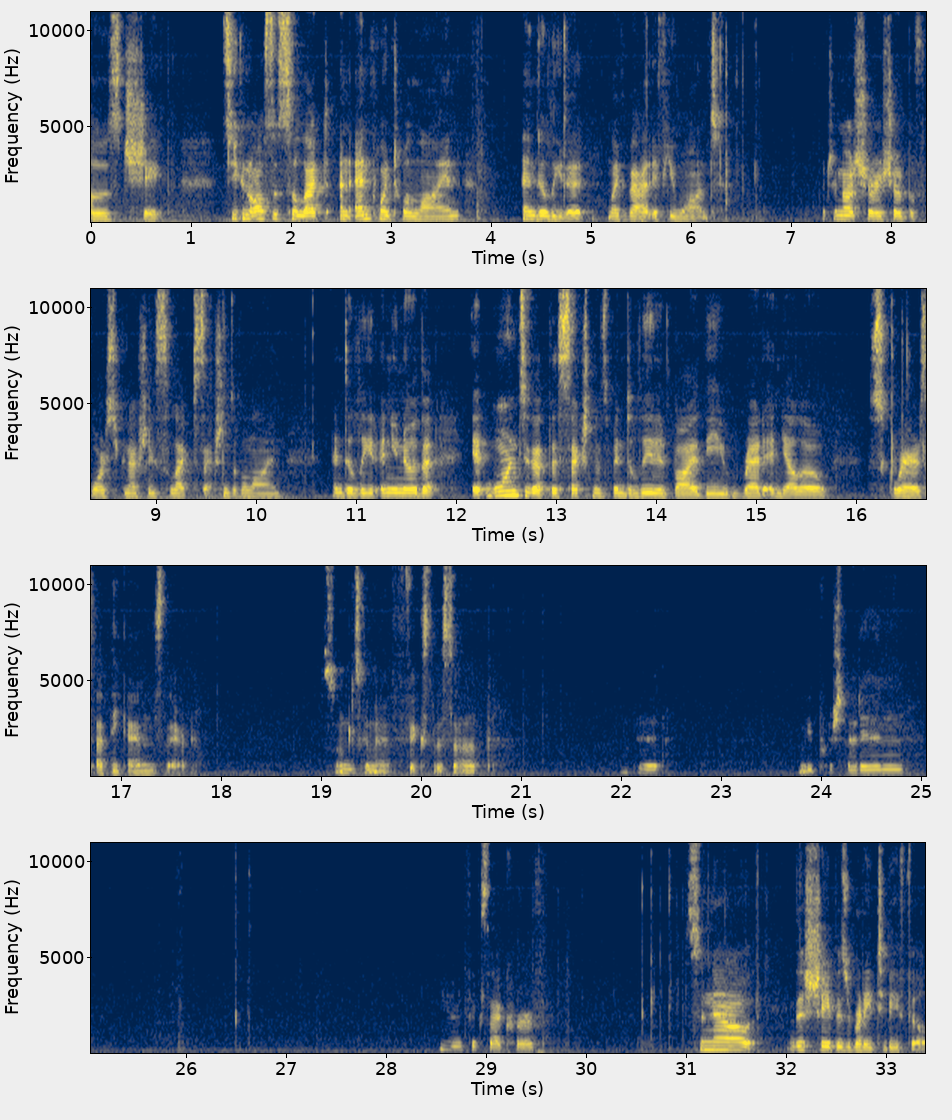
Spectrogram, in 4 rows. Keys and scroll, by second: 4.6 BackSpace, 6.5 super+z, 9.6 BackSpace, 16.5 super+z, 26.6 BackSpace, 30.7 super+-.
